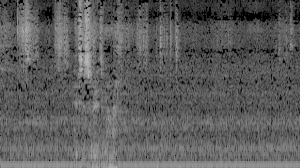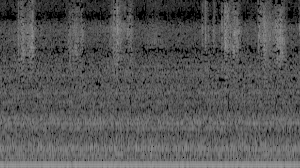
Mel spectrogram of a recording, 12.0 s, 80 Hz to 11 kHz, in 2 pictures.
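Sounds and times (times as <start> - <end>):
straight razor scraping stubble: 0.0 - 2.0, 2.6 - 3.8, 5.4 - 8.8, 10.0 - 12.0
steady low hum: 0.0 - 12.0.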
